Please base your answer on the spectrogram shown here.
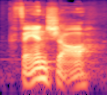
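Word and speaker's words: Featherstonehaugh: Fanshawe.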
